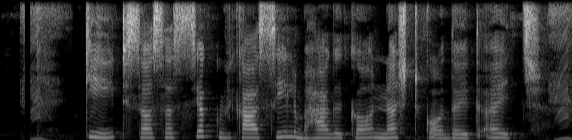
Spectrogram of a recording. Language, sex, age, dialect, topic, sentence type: Maithili, female, 18-24, Southern/Standard, agriculture, statement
